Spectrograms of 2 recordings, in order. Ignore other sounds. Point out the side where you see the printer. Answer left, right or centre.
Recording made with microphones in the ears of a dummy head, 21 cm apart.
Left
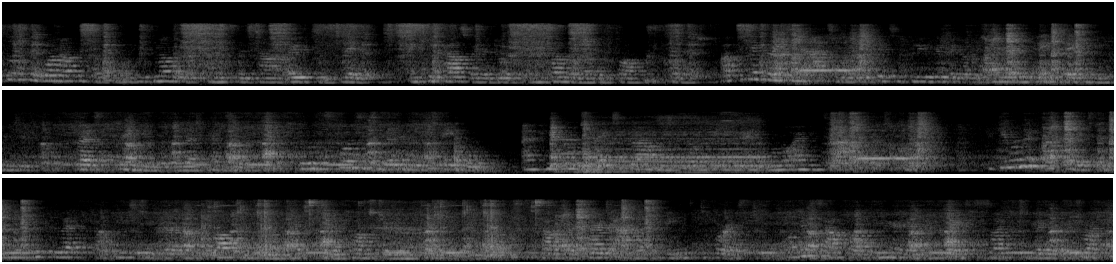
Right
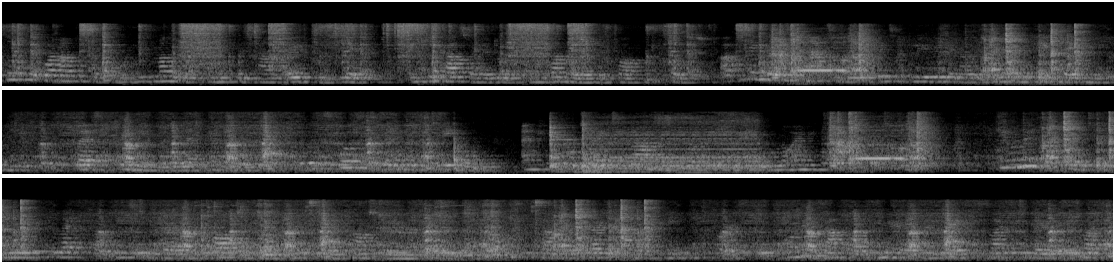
right.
